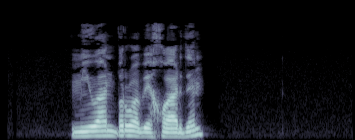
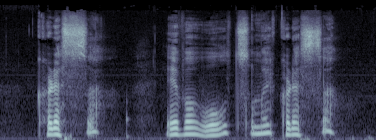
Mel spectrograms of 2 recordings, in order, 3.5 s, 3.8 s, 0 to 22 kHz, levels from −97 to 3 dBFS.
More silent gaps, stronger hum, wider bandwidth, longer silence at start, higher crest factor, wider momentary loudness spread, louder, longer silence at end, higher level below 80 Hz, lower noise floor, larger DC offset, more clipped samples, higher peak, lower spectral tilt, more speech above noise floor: neither; neither; second, 11 kHz vs 17 kHz; first, 0.7 s vs 0.4 s; about the same, 20 dB vs 20 dB; second, 10 LU vs 16 LU; first, -19 LUFS vs -24 LUFS; first, 1.5 s vs 0.4 s; second, -66 dBFS vs -52 dBFS; first, -79 dBFS vs -54 dBFS; neither; neither; first, -2 dBFS vs -8 dBFS; first, -7.5 dB/octave vs -3 dB/octave; first, 61 dB vs 30 dB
